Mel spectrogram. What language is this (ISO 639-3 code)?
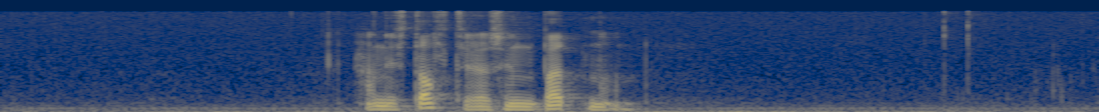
fao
